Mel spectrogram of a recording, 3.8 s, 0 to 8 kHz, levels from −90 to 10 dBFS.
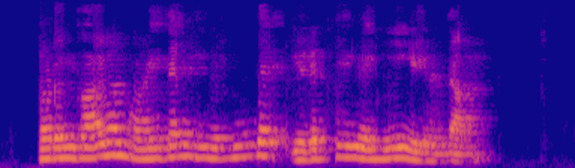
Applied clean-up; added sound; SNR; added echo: neural mask model DeepFilterNet 3.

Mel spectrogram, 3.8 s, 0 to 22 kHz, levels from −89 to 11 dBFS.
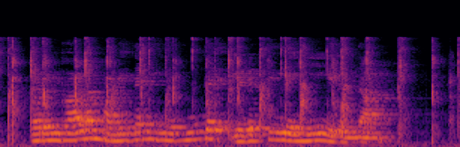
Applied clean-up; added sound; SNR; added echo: none; Clapping; 11 dB; reverberation time 0.6 s.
